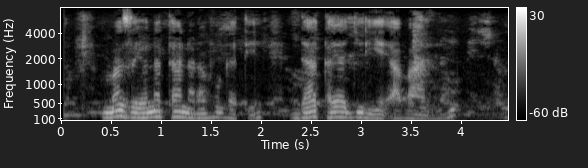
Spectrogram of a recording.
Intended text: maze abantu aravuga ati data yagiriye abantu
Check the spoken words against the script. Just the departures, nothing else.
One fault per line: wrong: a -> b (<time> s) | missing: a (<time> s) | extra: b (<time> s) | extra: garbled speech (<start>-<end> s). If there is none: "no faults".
wrong: abantu -> yonatani (0.8 s)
